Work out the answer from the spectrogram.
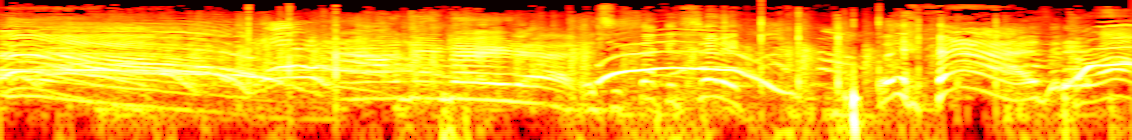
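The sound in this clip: A show audience welcomes the hosts with cheering, high rising and falling whoops and scattered clapping, a lively continuous din with sharper claps near the end.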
